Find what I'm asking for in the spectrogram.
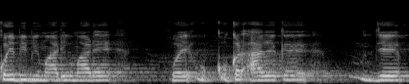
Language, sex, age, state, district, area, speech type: Maithili, male, 18-30, Bihar, Sitamarhi, rural, spontaneous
